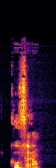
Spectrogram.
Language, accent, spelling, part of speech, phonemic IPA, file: French, Canada, couvrant, verb / adjective, /ku.vʁɑ̃/, LL-Q150 (fra)-couvrant.wav
- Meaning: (verb) present participle of couvrir; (adjective) covering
